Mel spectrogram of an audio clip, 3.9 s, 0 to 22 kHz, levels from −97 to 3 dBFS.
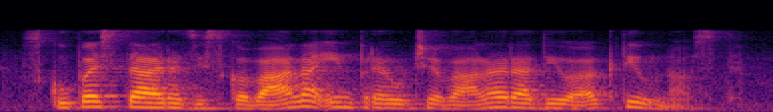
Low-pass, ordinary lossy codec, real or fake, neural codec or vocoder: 7.2 kHz; none; real; none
